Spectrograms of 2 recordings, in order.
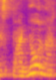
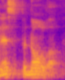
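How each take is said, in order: First: The name is said with a Spanish pronunciation. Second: The name is said with an English-style pronunciation. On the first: The speaker calls it right. "se dice Española" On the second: The speaker calls it wrong. "I should have known better"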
